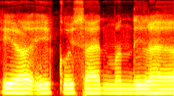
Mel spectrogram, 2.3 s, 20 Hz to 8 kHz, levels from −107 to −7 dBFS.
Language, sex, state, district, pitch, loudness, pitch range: Hindi, male, Jharkhand, Deoghar, 130 Hz, -15 LUFS, 125-135 Hz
